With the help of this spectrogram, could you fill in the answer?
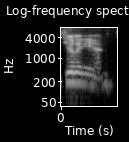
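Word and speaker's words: julienne: julan and yes that is the answer is Julianne it's spelled j l i e e I can't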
